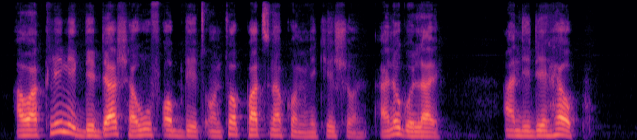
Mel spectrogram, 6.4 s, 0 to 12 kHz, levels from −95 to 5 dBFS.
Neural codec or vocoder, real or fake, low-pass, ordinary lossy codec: codec, 24 kHz, 6 kbps, HILCodec; fake; none; none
